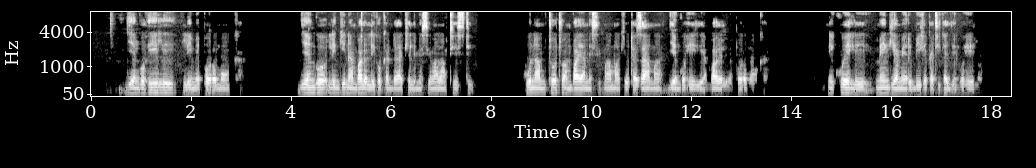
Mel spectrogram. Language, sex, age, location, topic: Swahili, male, 18-24, Kisumu, health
